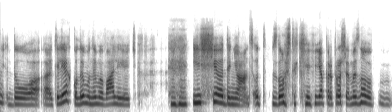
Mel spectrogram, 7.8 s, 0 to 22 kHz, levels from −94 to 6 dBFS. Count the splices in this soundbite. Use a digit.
2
